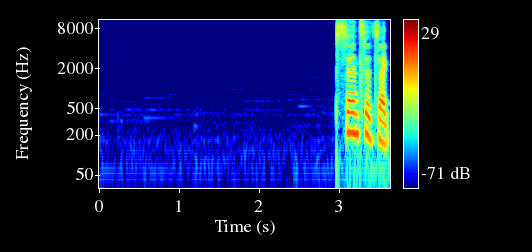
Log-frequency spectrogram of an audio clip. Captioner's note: speaking French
